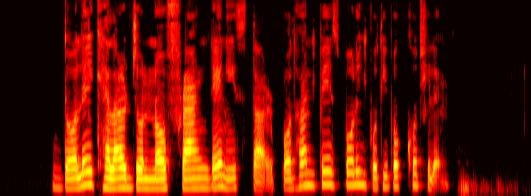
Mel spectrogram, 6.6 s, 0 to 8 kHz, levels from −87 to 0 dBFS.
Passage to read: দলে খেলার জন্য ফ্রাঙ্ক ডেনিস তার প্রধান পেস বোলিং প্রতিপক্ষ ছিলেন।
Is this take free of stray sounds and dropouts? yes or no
yes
